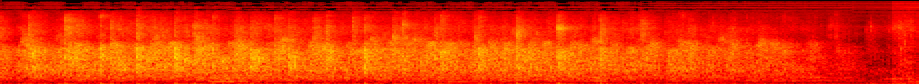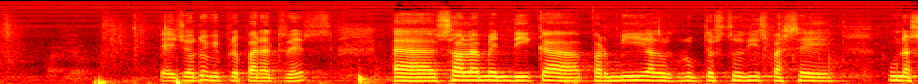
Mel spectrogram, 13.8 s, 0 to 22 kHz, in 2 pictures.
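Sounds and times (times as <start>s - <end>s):
audience applause: 0.0s - 6.4s
speech: 8.1s - 13.7s.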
